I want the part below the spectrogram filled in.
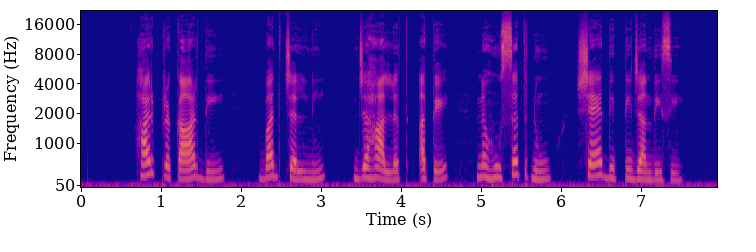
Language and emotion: Punjabi, neutral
